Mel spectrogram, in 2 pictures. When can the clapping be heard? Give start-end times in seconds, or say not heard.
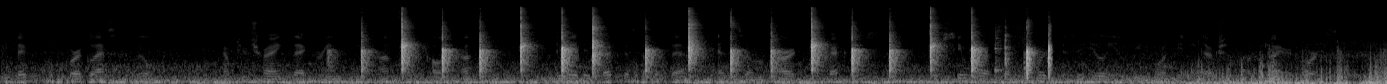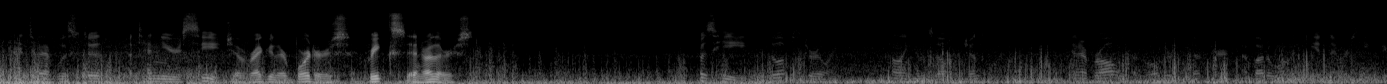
3.2-10.6.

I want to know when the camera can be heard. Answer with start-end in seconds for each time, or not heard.
not heard.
